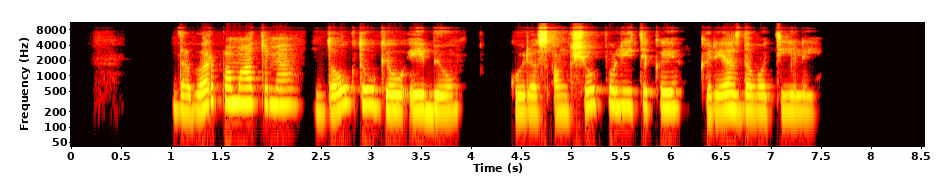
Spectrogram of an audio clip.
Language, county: Lithuanian, Vilnius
